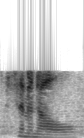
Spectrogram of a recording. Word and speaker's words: Seminole: Seminole.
